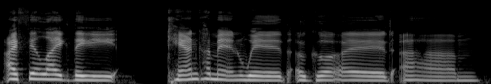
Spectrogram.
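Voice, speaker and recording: A woman's voice: medium pitch, level tone, extremely slow, clean tone. A woman with a mid-range voice talks as a podcast co-host. She is informal and chatty, giving her opinions in a conversational way and often checking that the listener follows. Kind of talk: casual conversational podcast chat. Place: indoors, relaxed seated setup.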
